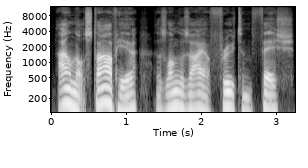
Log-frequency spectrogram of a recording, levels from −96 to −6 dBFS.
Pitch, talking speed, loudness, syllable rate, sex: 120 Hz, 220 wpm, -17 LUFS, 4.9 syllables/s, male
